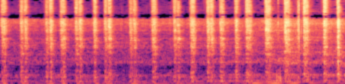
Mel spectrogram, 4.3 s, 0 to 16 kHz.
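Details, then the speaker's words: 1986 Toyota 4WD truck, 22R engine with freshly rebuilt carburetor, new jets: lumpy idle surging about once a second that sputters and dies off throttle, running rich; the fault was a float level set too high despite matching spec. "second you look put off the gas it'll start to sputter and die unless you give it a little gas a lot of gas"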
